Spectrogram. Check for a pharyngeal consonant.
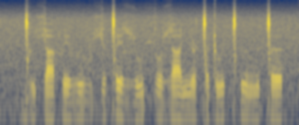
absent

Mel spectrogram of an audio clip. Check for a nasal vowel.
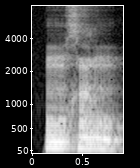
present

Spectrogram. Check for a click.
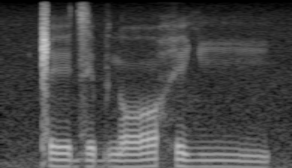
present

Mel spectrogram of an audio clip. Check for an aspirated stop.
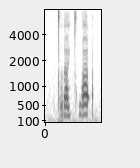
present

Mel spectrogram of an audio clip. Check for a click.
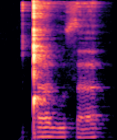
present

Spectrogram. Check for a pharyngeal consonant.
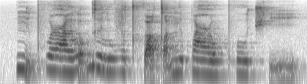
present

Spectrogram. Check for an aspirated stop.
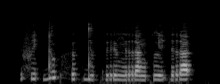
absent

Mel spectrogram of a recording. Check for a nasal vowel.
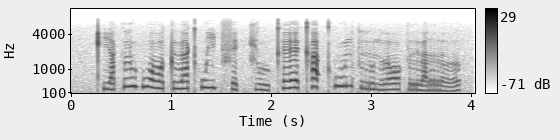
absent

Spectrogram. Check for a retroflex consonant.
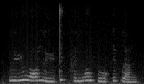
absent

